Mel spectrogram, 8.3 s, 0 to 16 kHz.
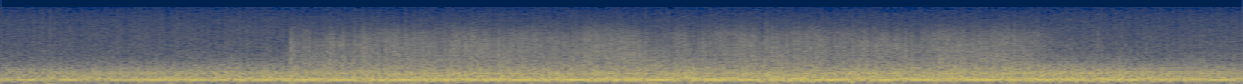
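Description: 500-pound bombs dropped from 2,500 feet exploding on German gun emplacements on the Cherbourg Peninsula in 1944 wartime film, heard as a continuous heavy rumble with a denser roar through the middle.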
